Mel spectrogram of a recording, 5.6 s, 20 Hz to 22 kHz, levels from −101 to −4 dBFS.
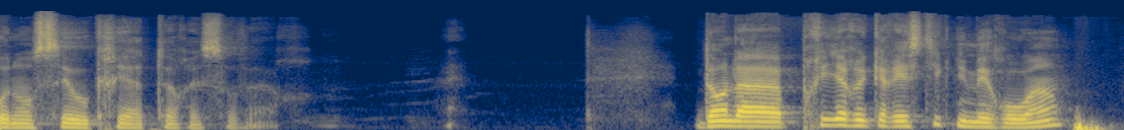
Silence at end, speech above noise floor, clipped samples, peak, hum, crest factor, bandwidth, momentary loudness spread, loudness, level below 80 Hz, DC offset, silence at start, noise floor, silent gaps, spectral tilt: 0.1 s; 63 dB; under 0.1%; 0 dBFS; none; 20 dB; 14.5 kHz; 14 LU; -18 LUFS; -38 dBFS; under 0.1%; 0 s; -80 dBFS; none; -5.5 dB/octave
